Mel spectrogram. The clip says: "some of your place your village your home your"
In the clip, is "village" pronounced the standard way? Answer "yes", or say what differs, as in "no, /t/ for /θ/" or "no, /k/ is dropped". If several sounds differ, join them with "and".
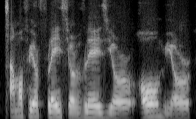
no, /z/ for /dʒ/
